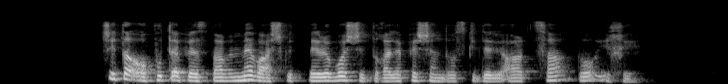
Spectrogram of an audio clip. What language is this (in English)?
Laz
